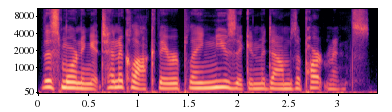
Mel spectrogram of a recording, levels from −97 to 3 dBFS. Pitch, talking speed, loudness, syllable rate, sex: 205 Hz, 210 wpm, -15 LUFS, 6.1 syllables/s, female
